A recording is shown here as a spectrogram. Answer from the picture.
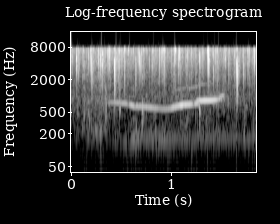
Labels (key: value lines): label: biophony
recorder: SoundTrap 300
